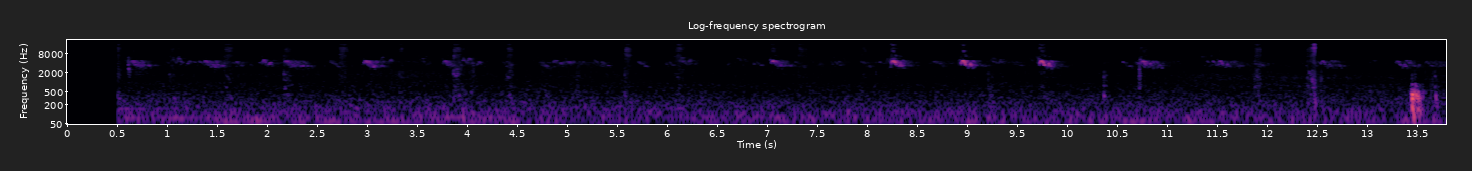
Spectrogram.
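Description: Small birds chirping repeatedly, short high chirps over a low steady outdoor rumble. A few loud sharp knocks come right at the end.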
